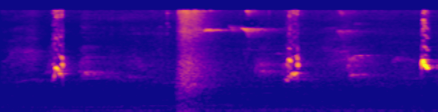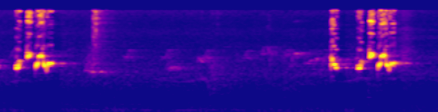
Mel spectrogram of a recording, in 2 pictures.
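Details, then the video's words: Red-whiskered bulbul in southern Thai song: sparse bright notes, a loud broadband thump near the start, then quick trilled clusters of chirps. "สดจัด!!ร้อง+ริก เพลงใต้แม่บทชัดๆ วนเพลงสวย(ไว้สอนนก)"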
